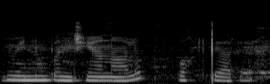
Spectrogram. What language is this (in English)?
Punjabi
